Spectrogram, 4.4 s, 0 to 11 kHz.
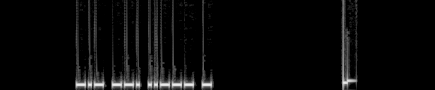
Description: Morse code, heard as a keyed tone, about 40 wpm, 700 Hz. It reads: KG2T
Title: USA Call Signs - 6x Character Spacing - 40wpm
